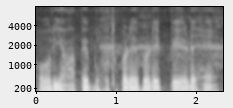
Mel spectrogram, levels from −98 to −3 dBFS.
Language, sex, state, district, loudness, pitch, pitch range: Hindi, male, Uttar Pradesh, Shamli, -17 LUFS, 110 Hz, 105-110 Hz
